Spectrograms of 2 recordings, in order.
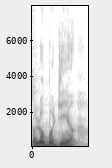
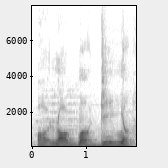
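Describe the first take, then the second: First: The name is said with an anglicized pronunciation. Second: The name is said with its native tones. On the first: The speaker calls it wrong. "please don't pronounce that name as" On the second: The speaker calls it right. "The real pronunciation of that name is"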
